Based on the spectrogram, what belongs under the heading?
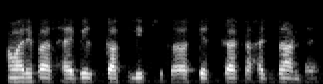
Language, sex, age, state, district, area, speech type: Hindi, male, 18-30, Uttar Pradesh, Bhadohi, urban, conversation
